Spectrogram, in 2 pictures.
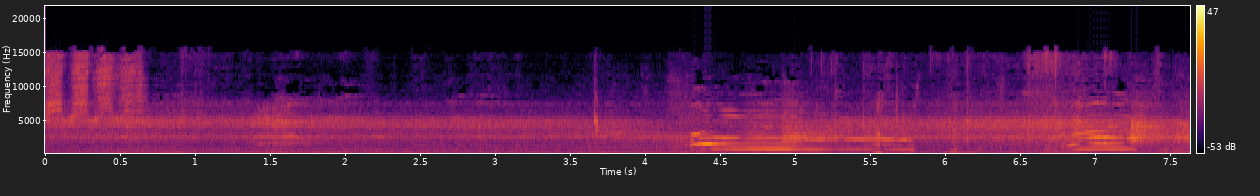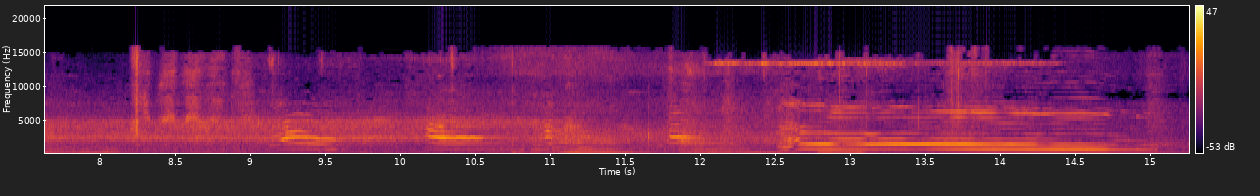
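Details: Stray street cats in a territorial fight around an angry white cat: a series of drawn-out, wavering meows and short rising cries from about four seconds on, overlapping and growing louder toward the end, over a steady low hum.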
